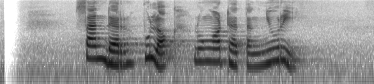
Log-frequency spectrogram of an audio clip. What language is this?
Javanese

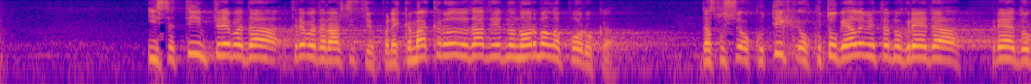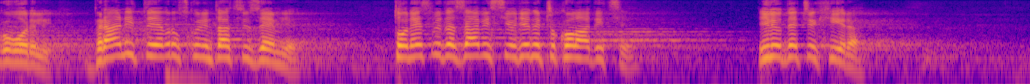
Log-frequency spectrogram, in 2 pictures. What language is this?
Serbian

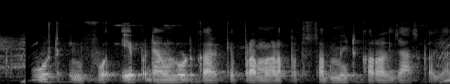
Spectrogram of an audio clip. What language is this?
Bhojpuri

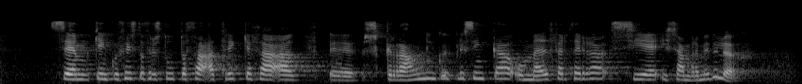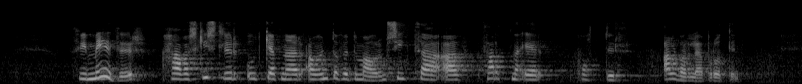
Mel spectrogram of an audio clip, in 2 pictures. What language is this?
Icelandic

